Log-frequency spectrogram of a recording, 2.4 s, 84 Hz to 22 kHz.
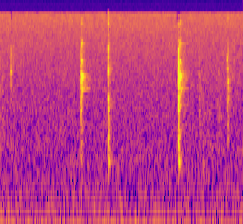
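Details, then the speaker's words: E-Flite Apprentice S 15e RTF transmitter, trim clicked close to the microphone during first radio test: a few crisp ticks of the same pitch as trim steps off centre, the centre giving a different tone; normal off-centre clicks. "you can hear a different tone when you click it so I'm gonna click this up"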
